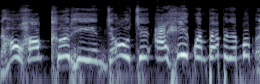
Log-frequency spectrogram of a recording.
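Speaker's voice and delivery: high mock whiny outburst; mocking emotional outburst. Mimicking the girlfriend's outbursts during the movie, high mock voice. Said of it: "blurting out these emotions".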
